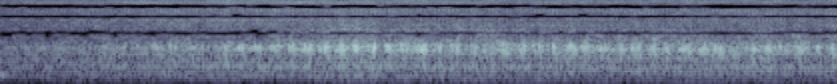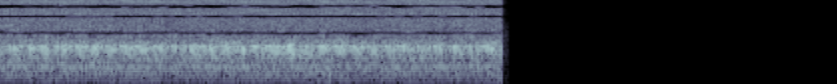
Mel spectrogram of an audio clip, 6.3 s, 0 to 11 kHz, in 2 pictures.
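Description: Robinair VacuMaster 5 CFM two-stage vacuum pump running steadily while evacuating an air-conditioning system; it grows a little louder about a second in and the sound cuts off suddenly near the end.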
